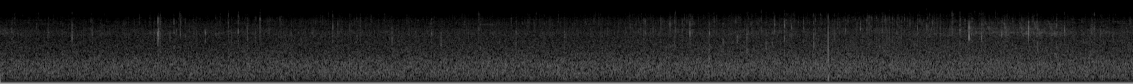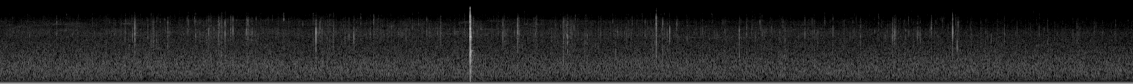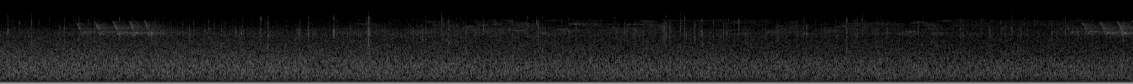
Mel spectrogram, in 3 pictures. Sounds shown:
Pacific Wren song, rain, Varied Thrush song, Wilson's Warbler song

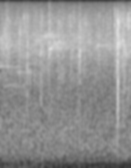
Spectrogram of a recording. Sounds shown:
Hermit Thrush song, rain, Pacific-slope Flycatcher song

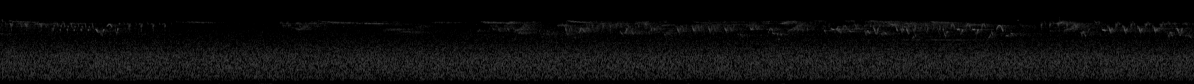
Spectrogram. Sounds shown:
Pacific-slope Flycatcher song, Varied Thrush song, Pacific Wren song, Brown Creeper call, Chestnut-backed Chickadee call

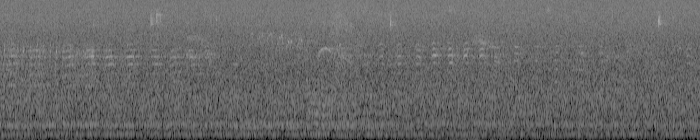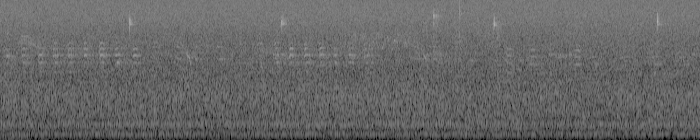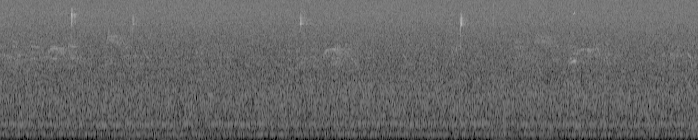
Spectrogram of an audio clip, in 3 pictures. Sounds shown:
Northern Flicker call, Red-breasted Nuthatch song, warbler song, unidentified bird chip note, unidentified sound, Steller's Jay call, Western Wood-Pewee song, insect buzz, Olive-sided Flycatcher song

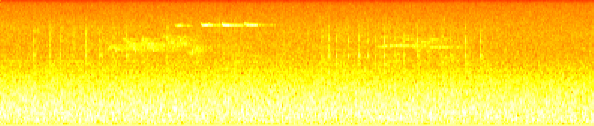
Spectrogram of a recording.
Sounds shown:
warbler song, tree creak, Hermit Thrush song, Golden-crowned Kinglet song

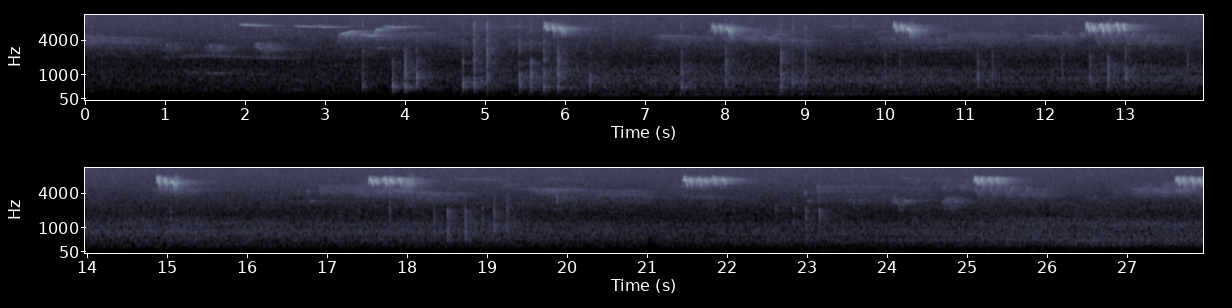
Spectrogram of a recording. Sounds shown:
rooster crow, MacGillivray's Warbler song, Brown Creeper song, Western Tanager call, Western Tanager song, Chestnut-backed Chickadee call, Spotted Towhee song, Townsend's Solitaire call, woodpecker drumming

